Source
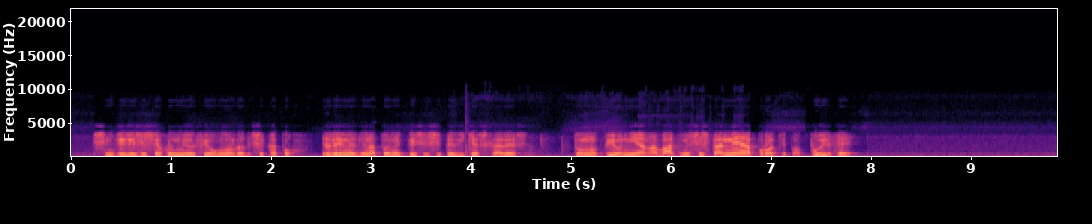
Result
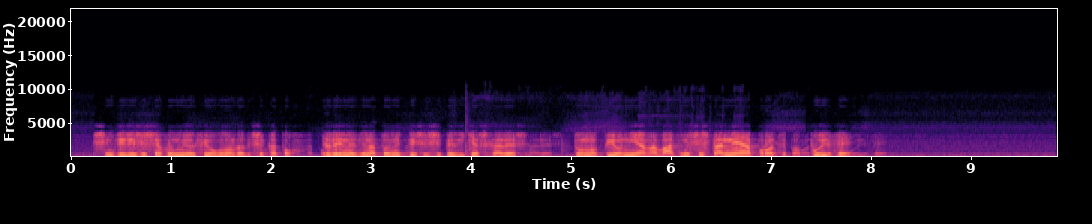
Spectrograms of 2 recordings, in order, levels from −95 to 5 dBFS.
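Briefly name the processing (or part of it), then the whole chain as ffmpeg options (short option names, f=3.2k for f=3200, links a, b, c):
ducked delay: -filter_complex "[0:a]bandreject=f=2.8k:w=7.5,asplit=3[a][b][c];[b]adelay=362,volume=-8.5dB[d];[c]apad=whole_len=451122[e];[d][e]sidechaincompress=threshold=-40dB:ratio=8:attack=12:release=552[f];[a][f]amix=inputs=2:normalize=0"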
